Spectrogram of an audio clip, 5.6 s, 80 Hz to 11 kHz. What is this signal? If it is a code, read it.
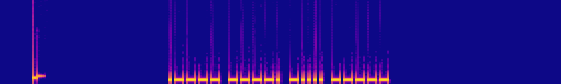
Morse code, heard as a keyed tone, about 40 wpm, 700 Hz. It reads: 1960
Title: Numbers - 4-Digit 40wpm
